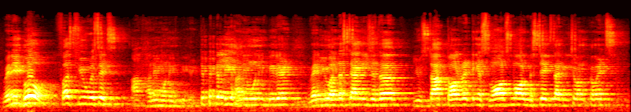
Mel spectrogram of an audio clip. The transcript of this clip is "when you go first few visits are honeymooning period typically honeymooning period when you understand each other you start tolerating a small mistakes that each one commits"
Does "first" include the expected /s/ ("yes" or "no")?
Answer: yes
